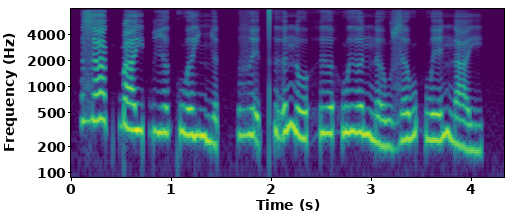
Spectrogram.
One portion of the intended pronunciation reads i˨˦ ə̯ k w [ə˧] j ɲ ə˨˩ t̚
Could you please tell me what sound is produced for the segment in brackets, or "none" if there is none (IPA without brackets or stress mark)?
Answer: ə˧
